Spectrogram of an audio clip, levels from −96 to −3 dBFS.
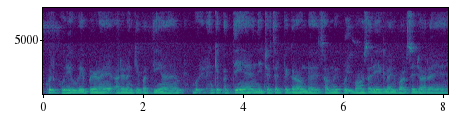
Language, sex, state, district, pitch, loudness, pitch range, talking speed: Hindi, male, Andhra Pradesh, Krishna, 115 Hz, -39 LUFS, 110-120 Hz, 200 wpm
